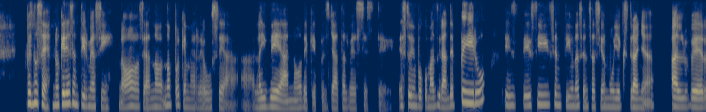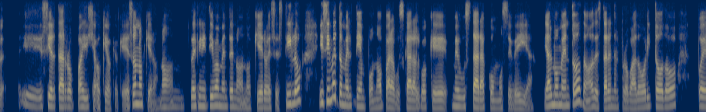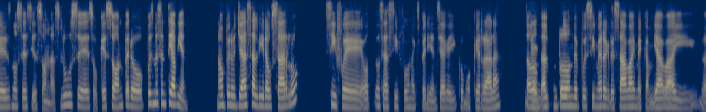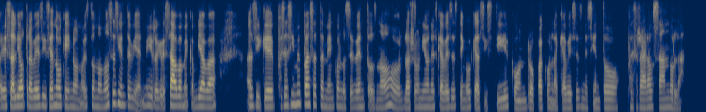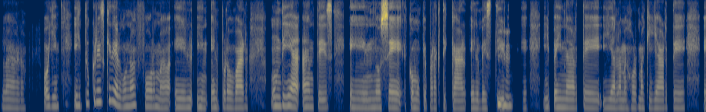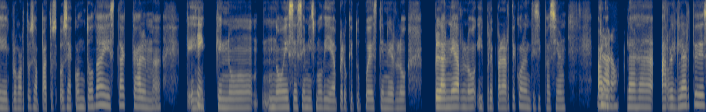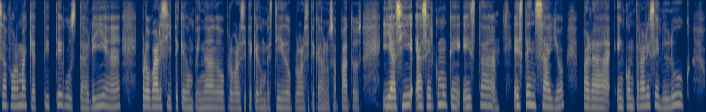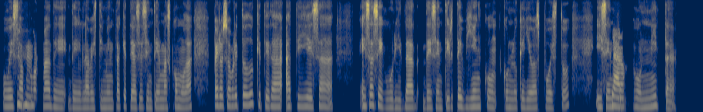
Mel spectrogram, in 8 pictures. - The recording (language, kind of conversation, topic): Spanish, advice, ¿Cómo vives la ansiedad social cuando asistes a reuniones o eventos?
- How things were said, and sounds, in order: tapping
